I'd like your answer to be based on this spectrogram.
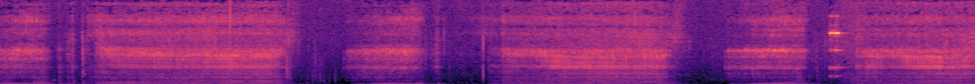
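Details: Adult man (roommate) in very deep sleep, snoring while friends have fun around him.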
